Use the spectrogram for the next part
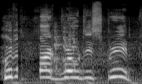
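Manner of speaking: loud high annoyed yell; furious at the code; angry outburst. Acted.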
